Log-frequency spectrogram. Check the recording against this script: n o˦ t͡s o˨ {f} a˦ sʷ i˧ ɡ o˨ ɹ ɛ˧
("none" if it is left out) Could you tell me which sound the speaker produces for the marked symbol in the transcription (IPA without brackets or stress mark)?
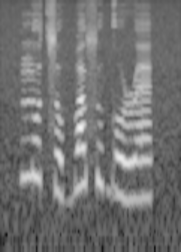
b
